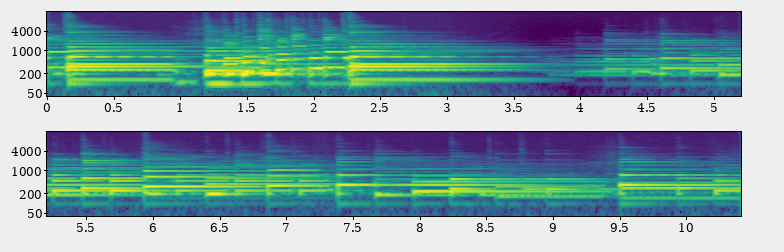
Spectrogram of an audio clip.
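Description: Nylon-string classical guitar played fingerstyle: a quick run of plucked notes and chords rings out and dies away about four seconds in. Then a gentler passage of plucked notes begins.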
